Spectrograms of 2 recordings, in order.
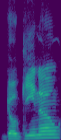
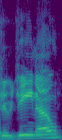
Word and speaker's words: Gugino: Carla Gugino Gogino. I'm or sorry, Gugino. Gugino.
